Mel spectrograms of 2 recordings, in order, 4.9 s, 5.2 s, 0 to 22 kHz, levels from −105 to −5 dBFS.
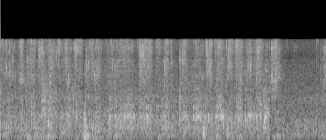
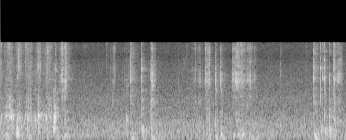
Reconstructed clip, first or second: first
